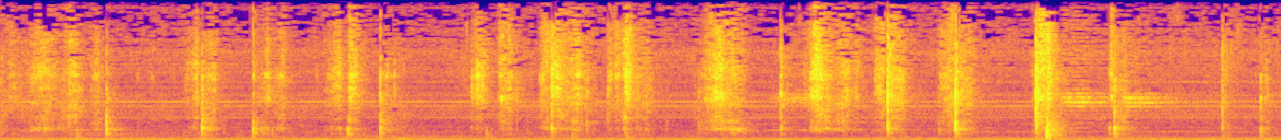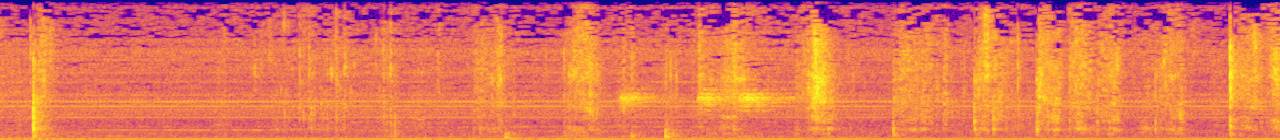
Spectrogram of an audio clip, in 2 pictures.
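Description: Metal spoon stirring and beating gram-flour batter in a bowl: irregular clicks and scrapes as the spoon hits the bowl, thicker in the first half and sparser later. A steady low hum runs underneath.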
